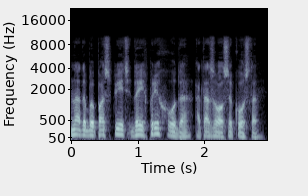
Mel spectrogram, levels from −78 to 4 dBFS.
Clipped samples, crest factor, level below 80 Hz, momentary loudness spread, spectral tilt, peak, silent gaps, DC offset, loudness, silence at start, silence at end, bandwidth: under 0.1%; 16 dB; -36 dBFS; 3 LU; -5.5 dB/octave; -4 dBFS; none; under 0.1%; -19 LUFS; 0 s; 0.1 s; 10.5 kHz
